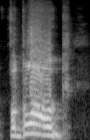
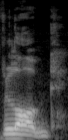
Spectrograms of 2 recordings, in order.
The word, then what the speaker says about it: vlog: coming up with the vblog thing that apparently you're better to pronounce it Vlog get rid of the B and it becomes Vlog but frankly V blog is way better so I'm going to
